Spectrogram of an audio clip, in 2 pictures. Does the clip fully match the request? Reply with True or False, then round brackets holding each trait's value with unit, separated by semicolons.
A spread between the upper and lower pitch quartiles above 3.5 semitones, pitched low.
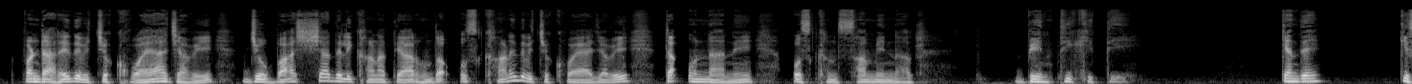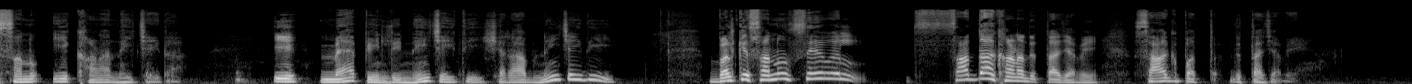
True (4.3 semitones; 115 Hz)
